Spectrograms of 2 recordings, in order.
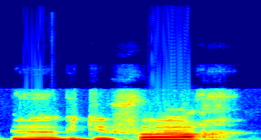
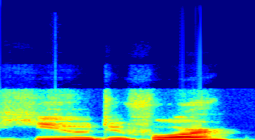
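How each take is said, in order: First: The name is pronounced the French way. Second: The name is pronounced the English way.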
